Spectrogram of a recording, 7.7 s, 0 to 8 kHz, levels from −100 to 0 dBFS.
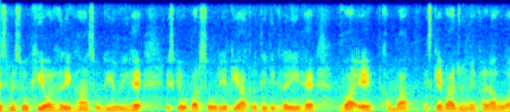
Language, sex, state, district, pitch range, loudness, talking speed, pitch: Hindi, male, Bihar, Jamui, 130-135 Hz, -19 LUFS, 195 wpm, 135 Hz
